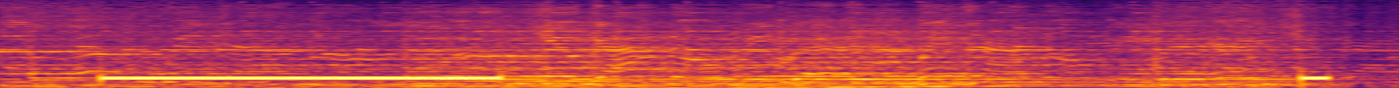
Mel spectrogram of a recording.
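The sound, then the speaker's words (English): Telephone ringtone heard while placing a call: one long, steady mid-pitched tone lasting about two seconds, then a brief blip of the same tone near the end, over a busy, continuous background sound. “check the ringtone for me.”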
